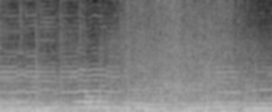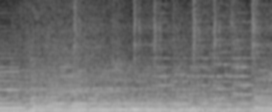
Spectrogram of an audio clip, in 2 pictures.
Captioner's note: water splashing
